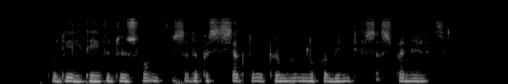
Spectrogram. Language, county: Lithuanian, Marijampolė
